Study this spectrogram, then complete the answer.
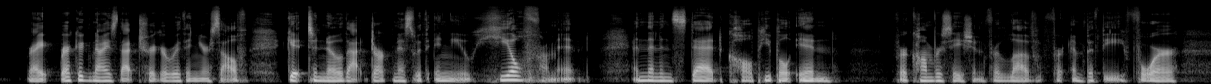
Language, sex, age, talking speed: English, female, 30-49, 145 wpm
